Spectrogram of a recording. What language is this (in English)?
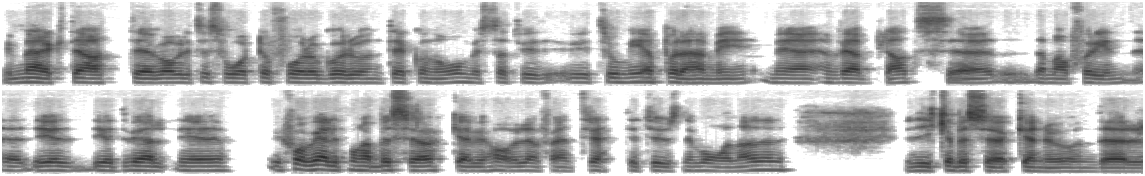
Swedish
